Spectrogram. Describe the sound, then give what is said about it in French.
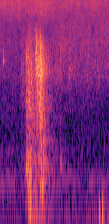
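A door swings open with a brief, breathy scrape lasting under half a second, then a soft, low double knock of wood settles a moment later. No one speaks. “Il est réveillé par la porte qui s'est ouverte.”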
